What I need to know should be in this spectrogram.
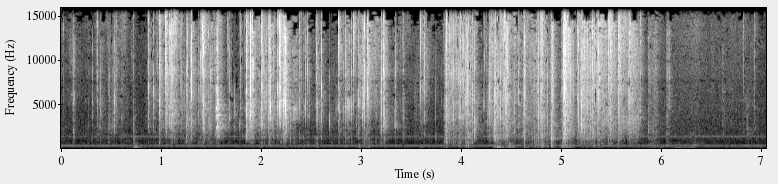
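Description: A foil wrapper crinkles and rustles in someone's hands.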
